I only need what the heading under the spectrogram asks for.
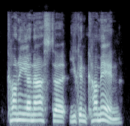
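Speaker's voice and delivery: loud, very high calling out. Storyteller voicing an unseen voice calling Connie and Asta in, louder voice. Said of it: "a louder voice".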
